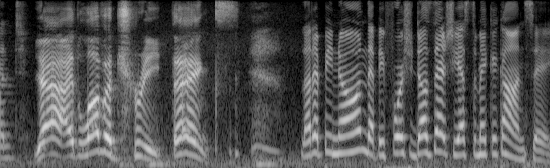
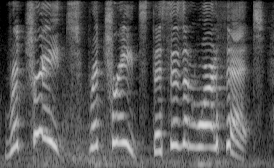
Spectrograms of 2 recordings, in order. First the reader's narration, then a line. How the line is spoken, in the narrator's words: yell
